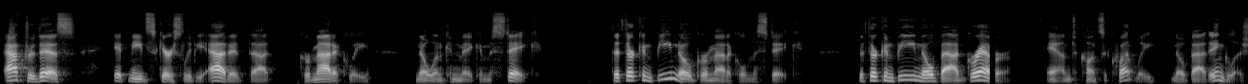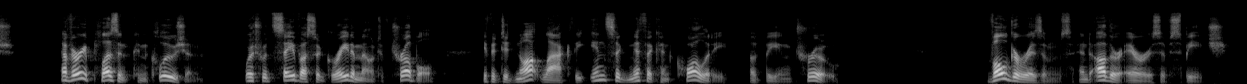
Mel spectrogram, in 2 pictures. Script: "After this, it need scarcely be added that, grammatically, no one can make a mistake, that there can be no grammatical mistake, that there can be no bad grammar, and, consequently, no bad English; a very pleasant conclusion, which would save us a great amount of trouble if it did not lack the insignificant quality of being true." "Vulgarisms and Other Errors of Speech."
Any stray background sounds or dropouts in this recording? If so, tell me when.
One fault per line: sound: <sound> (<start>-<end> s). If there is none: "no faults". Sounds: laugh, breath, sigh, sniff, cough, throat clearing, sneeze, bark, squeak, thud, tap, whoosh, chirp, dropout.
sound: dropout (9.9-10.0 s)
